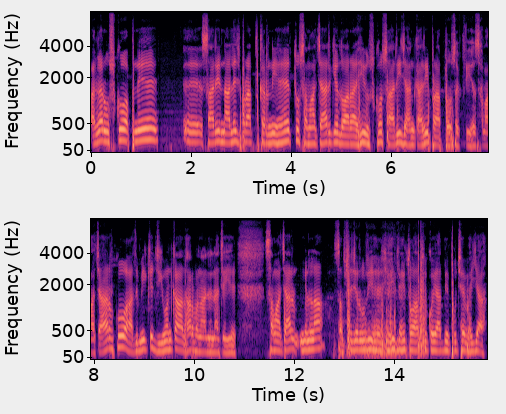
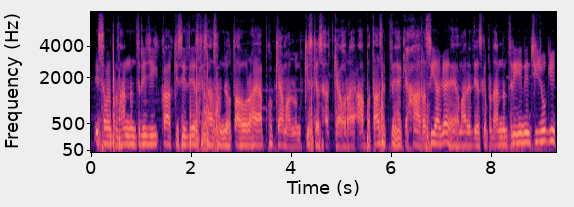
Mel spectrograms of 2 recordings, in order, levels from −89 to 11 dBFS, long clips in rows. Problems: none marked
